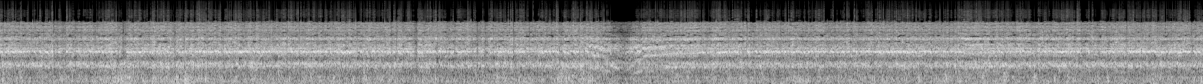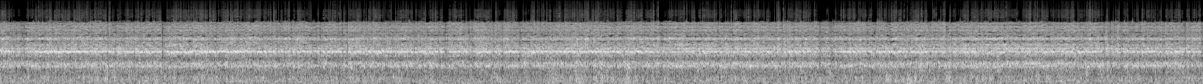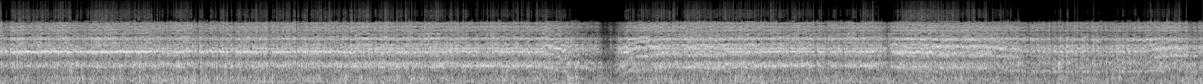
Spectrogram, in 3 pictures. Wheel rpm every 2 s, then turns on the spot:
230, 230, 220, 190, 230, 230, 230, 230, 230, 230, 230, 230, 230, 230, 190, 160, 210, 170.
none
